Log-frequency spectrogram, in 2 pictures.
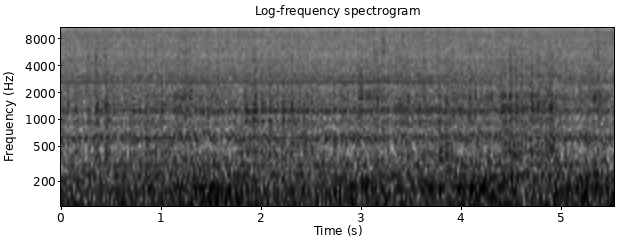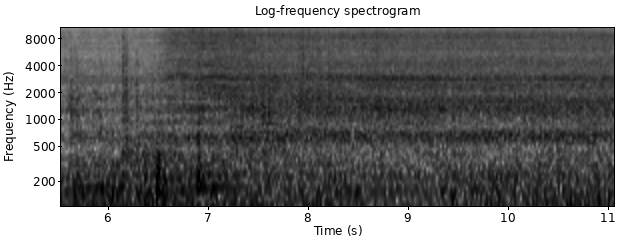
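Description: Mod-T desktop 3D printer printing, a steady low mechanical hum and whir. About six seconds in the sound turns brighter and louder in the higher range as the printer runs with its clear plastic cover removed.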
